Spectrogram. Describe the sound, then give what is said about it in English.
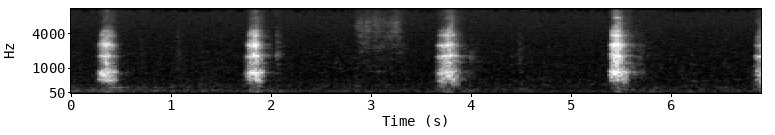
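Soft breathy huffs of exhalation pop out as the heels drop to the floor during a relaxation exercise, made a little louder than natural. The huffs are short and evenly spaced about two seconds apart, with quiet between them. “I'm doing it a little bit louder than is natural so you can hear something, but don't try to force air out. Just allow the natural little exhalation to pop out on its own.”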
